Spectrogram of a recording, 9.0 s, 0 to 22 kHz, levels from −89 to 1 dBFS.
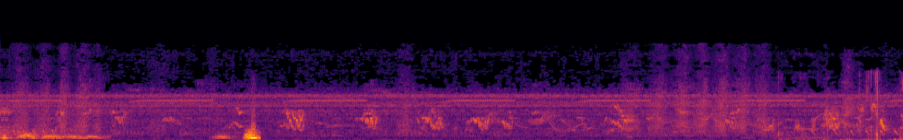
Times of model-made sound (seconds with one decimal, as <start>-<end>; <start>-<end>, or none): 0.0-0.6; 6.3-8.5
